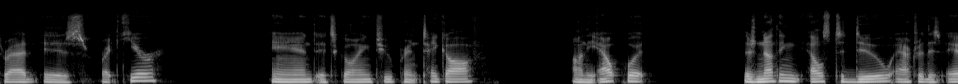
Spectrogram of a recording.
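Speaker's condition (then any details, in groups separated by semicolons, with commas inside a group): No condition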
